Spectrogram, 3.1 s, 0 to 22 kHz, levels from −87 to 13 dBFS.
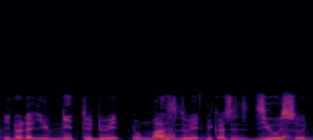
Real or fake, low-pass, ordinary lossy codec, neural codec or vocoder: real; 7.2 kHz; Opus, 32 kbps; none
